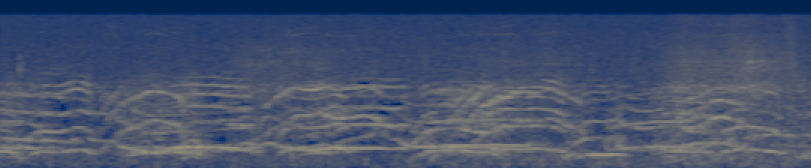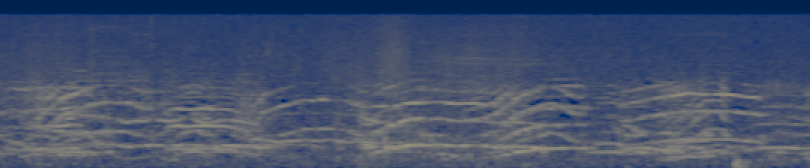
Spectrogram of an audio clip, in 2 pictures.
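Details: Great Pyrenees litter crying during the birth, many squeaky newborn whines rising and falling in rapid arcs, overlapping in waves that swell and ease every couple of seconds.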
